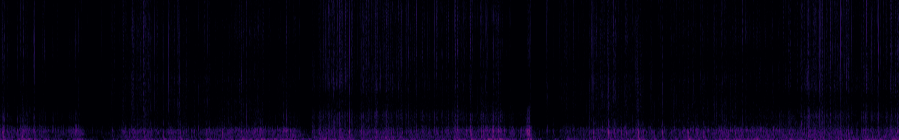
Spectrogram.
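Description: Both hands scratch a black porous foam microphone cover on a rounded capsule with long painted nails. The result is a dense, continuous crackling rustle heavy in low rumble, with brief quieter gaps between bursts of scratching.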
